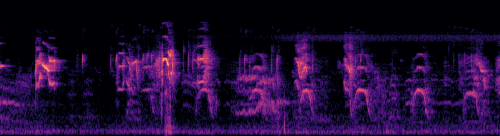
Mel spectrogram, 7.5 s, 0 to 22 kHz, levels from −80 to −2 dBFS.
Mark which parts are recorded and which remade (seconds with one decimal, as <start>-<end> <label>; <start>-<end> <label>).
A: 0.0-3.5 recorded; 3.5-4.6 remade; 4.6-7.5 recorded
